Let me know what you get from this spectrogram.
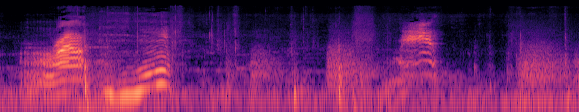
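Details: Pet cat meowing: a sharp high mew, then a lower bending meow, a pause, and another bright rising-falling meow, with soft household noise and quiet speech.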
